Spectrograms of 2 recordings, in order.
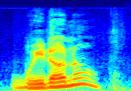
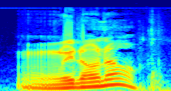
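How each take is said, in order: First: The words start directly, with no hum. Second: A short hum comes before the words.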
